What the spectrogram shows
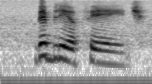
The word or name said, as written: bibliophage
